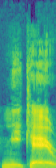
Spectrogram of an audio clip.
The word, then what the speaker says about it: Nike: In Latin, it would really be like Nikay, right?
